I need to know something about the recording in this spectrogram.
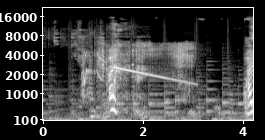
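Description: Cartoon soundtrack: children's background music with a short loud character cry about a second in, then a long whistle sound effect falling steadily in pitch for nearly two seconds.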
